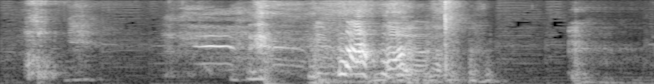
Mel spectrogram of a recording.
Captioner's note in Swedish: Skratt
